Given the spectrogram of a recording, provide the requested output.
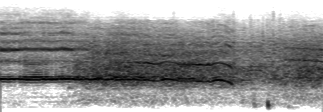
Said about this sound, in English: I got to scream to be funny ass, boy.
